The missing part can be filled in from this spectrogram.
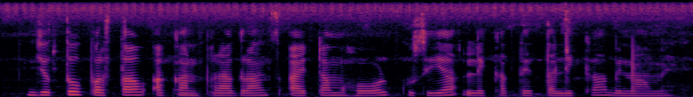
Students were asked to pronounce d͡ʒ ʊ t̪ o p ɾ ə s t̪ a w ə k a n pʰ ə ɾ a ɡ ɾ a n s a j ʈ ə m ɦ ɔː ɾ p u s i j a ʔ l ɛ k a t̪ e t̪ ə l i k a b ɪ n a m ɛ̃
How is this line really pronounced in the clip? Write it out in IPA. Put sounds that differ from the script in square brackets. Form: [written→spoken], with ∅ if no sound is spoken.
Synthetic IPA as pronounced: d͡ʒ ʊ t̪ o p ɾ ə s t̪ a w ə k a n pʰ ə ɾ a ɡ ɾ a n s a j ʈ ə m ɦ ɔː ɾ [p→k] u s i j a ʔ l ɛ k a t̪ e t̪ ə l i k a b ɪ n a m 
